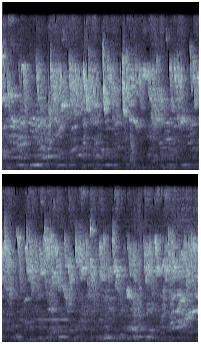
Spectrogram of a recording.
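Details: Saffron finches chirp in a busy, overlapping stream of short, bright, high notes and harsher squawks, the calls crowding together about two or three a second, over a steady low background hum.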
